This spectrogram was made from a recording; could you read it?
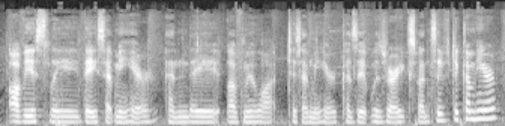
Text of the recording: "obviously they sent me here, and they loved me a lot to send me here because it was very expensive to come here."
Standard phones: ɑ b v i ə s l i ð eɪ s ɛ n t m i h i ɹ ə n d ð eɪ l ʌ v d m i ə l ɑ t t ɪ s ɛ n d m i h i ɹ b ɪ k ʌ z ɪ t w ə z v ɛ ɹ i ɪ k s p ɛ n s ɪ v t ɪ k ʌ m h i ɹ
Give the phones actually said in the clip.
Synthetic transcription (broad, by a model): ɑ b v i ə s l i ð eɪ s ɛ t m i h i ɹ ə n ð eɪ l ʌ v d m i ə l ɑ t t ɪ s ɛ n m i h i ɹ k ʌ z ɪ t w ə z v ɛ ɹ i ɪ k s p ɛ n s ɪ v t ɪ k ʌ m h i ɹ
